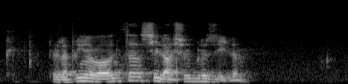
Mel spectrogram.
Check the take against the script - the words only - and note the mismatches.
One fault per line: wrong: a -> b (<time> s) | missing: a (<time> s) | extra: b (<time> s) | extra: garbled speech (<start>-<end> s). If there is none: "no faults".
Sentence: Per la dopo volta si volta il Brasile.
wrong: dopo -> prima (0.7 s)
wrong: volta -> lascia (1.6 s)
